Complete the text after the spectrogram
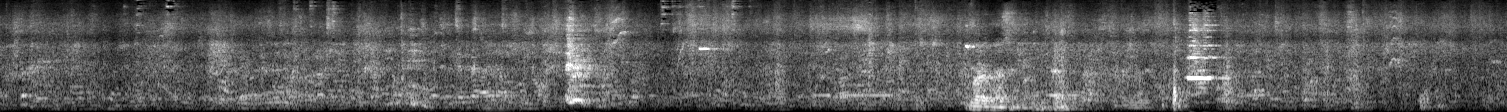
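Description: A man's voice chants a prayer through a microphone in an echoing hall.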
